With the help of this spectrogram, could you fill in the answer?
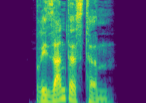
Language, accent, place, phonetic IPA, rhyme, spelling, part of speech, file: German, Germany, Berlin, [bʁiˈzantəstəm], -antəstəm, brisantestem, adjective, De-brisantestem.ogg
- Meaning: strong dative masculine/neuter singular superlative degree of brisant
